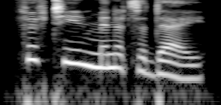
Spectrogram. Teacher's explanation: the last two syllables of minutes become very small and just serve to connect with the word day.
